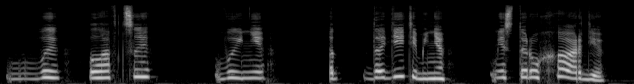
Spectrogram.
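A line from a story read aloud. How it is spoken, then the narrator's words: Trembling question, foundling. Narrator (Russian): Дрожащим голосом спросил найденыш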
